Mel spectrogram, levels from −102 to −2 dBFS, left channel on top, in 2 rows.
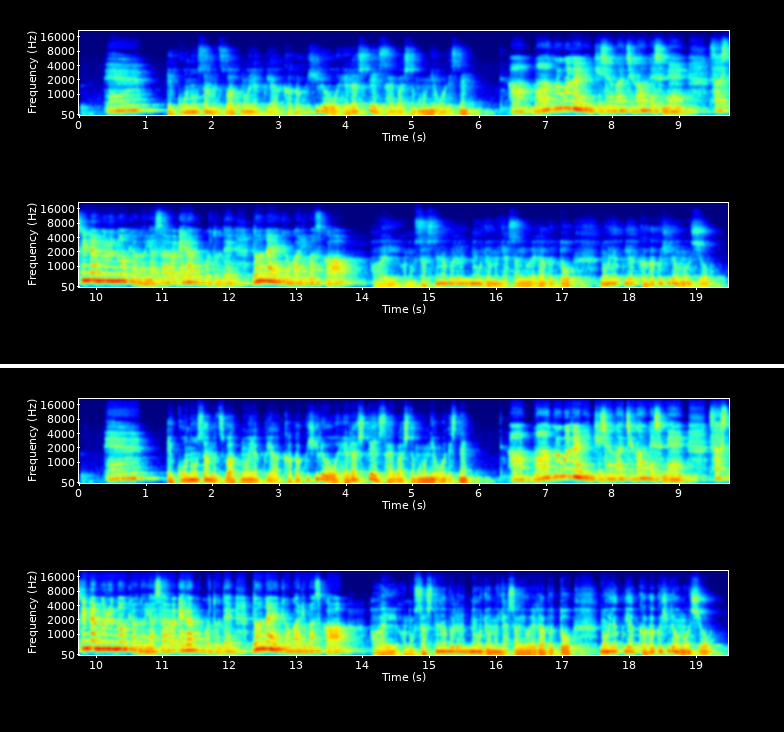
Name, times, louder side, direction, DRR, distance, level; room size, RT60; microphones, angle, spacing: voice 1, 0.4-0.9 6.4-13.7, right 1 dB, 50° right, 1 dB, 1.4 m, -23 dB
voice 2, 1.3-5.8 14.1-19.2, right 5 dB, 85° right, 10 dB, 0.3 m, -26 dB
13.5 x 9.7 x 2.8 m, 0.81 s
head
